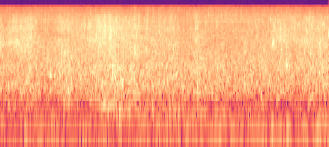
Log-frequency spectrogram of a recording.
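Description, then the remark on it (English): Steady, wide-band rushing of a grey boat moving along a river on a sunny day, a continuous wash of splashing and hiss with no distinct pauses, even in loudness throughout, with no voices. “Here's a boat.”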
